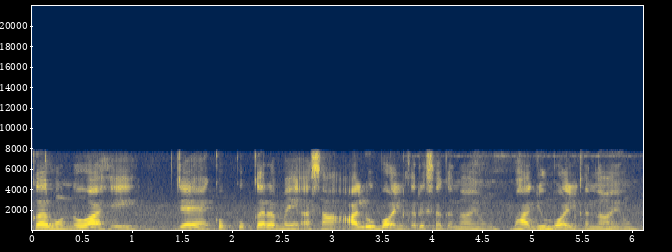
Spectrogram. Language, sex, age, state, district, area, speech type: Sindhi, female, 45-60, Maharashtra, Mumbai Suburban, urban, spontaneous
